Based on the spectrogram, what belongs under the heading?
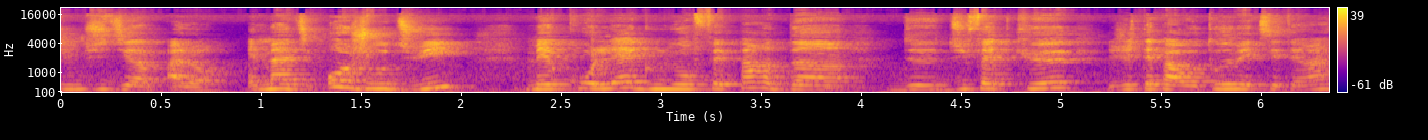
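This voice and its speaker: Chatty woman telling a story. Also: medium pitch. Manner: lively retelling with restarts and acted quotes. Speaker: vlogger. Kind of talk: casual storytime. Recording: echoey room, faint noise.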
